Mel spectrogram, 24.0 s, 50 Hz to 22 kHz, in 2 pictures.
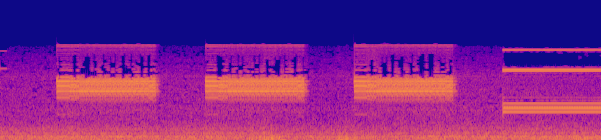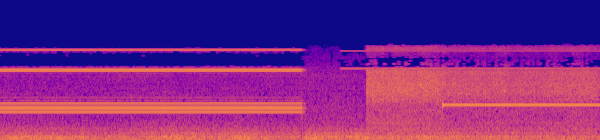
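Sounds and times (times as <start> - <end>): steady low noise: 0.0 - 24.0
screeching digital data tones: 1.2 - 3.2, 4.1 - 6.2, 7.1 - 9.2, 10.1 - 18.1, 20.8 - 24.0
two-tone attention signal: 10.1 - 18.1, 20.8 - 24.0.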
